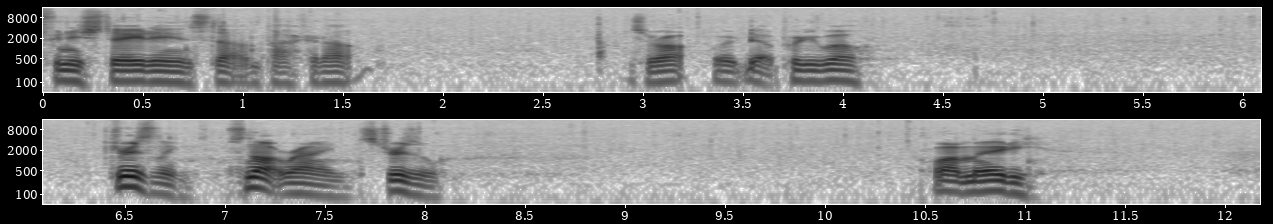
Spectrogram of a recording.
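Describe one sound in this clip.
A man speaks close by in short, calm bursts.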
